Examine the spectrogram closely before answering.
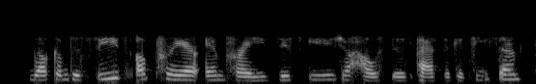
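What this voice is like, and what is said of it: Slightly hoarse voice. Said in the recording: “my voice, a little bit hoarse”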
